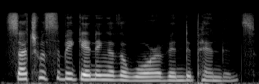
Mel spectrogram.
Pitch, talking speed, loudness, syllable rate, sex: 200 Hz, 210 wpm, -20 LUFS, 6.0 syllables/s, female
